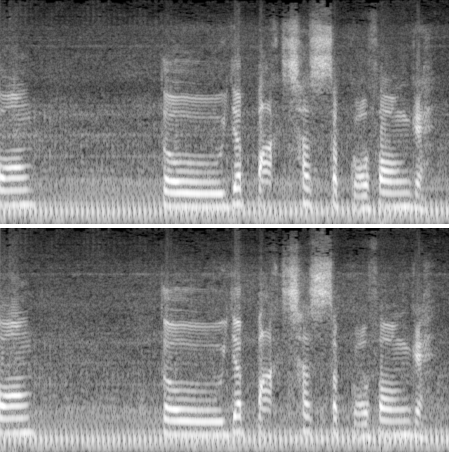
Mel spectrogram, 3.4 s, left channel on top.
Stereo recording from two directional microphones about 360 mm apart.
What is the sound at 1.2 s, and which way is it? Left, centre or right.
Speech, centre.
